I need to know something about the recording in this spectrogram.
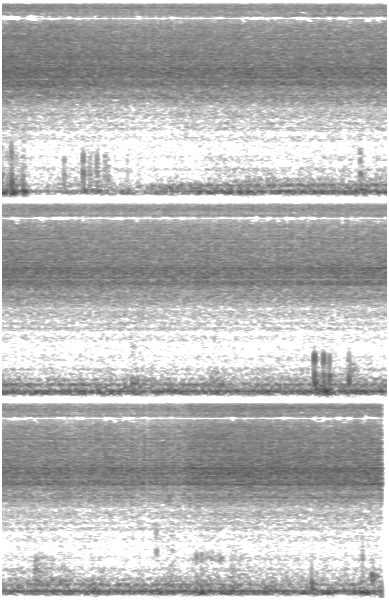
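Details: Western diamondback rattlesnake during relocation, sustained hissing rattle buzz held high and even throughout, louder toward the end, with occasional low knocks.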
